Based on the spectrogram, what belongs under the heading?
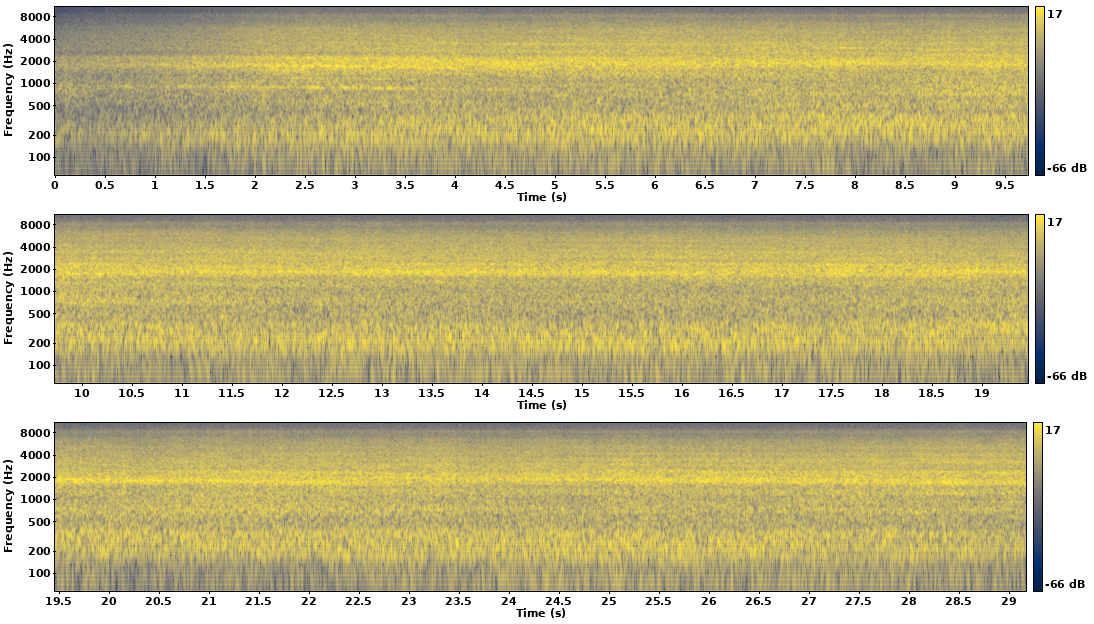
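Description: Freight train of hopper wagons passing at speed on the rails. It makes a steady, loud rolling rumble and rattle of steel wheels on track, which builds over the first couple of seconds and then holds.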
